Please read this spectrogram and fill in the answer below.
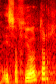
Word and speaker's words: Ísafjörður: Who's a young singer-songwriter from Ísafjörður. Yeah. Did I pronounce that correctly?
